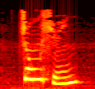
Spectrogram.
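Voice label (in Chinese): "中旬", Mandarin Chinese; hsk; chinese-flashcards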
